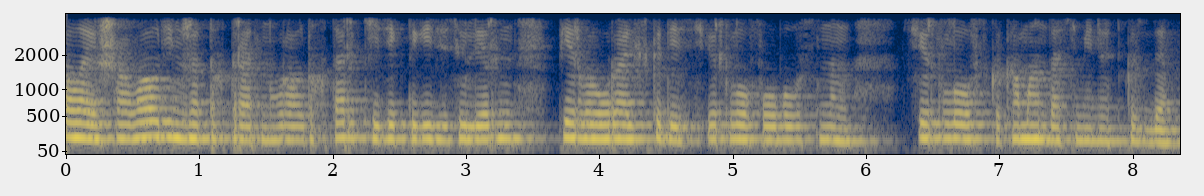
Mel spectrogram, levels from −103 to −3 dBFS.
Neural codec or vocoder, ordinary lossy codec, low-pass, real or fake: none; none; 3.6 kHz; real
